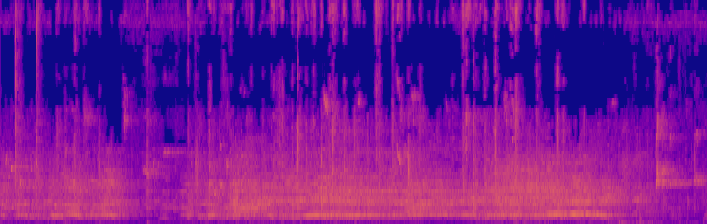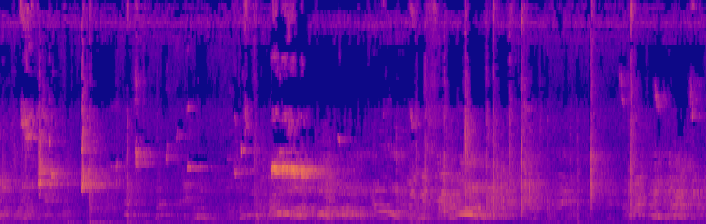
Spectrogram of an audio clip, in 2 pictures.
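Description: Spectators cheer and shout in a large echoing gym.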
